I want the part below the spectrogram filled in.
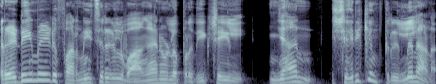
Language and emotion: Malayalam, surprised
